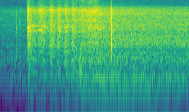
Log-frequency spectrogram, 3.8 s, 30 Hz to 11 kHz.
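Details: Hyundai Starex VGT diesel after fixing code P0192 fuel pressure sensor crank-no-start: a couple of seconds of uneven cranking pulses, then it fires and settles into a steady idle; now starts normally.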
